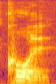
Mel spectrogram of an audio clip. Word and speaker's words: cool: Cool. Nhớ phát âm âm L. Ok. Cool. Không nói cool. Ok. Nhiều bạn nói cool. It's cool. It's cool. Là nói không có âm L.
